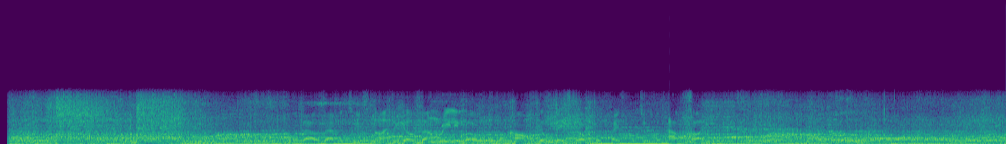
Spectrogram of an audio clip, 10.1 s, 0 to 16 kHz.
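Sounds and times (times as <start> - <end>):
steady low hum: 0.1 - 10.0
babble of voices: 2.0 - 10.0.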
